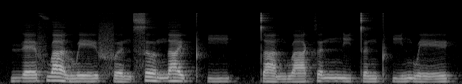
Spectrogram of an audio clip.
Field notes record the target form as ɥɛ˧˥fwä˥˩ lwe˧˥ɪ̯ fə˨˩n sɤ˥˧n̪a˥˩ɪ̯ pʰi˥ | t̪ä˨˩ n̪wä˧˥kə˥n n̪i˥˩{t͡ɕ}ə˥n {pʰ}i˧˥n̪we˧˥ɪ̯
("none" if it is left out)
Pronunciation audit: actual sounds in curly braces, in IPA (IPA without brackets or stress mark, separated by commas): t̪, pʰ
